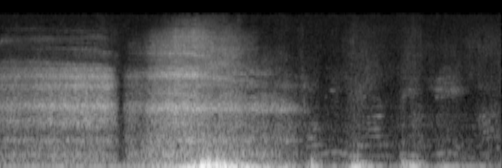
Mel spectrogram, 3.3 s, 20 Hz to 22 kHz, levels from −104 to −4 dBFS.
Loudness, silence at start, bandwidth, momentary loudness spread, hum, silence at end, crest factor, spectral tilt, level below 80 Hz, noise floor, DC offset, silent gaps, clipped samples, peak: -29 LUFS; 0 s; 12.5 kHz; 22 LU; none; 0.3 s; 20 dB; -4.5 dB/octave; -28 dBFS; -50 dBFS; under 0.1%; none; under 0.1%; -6 dBFS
